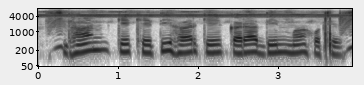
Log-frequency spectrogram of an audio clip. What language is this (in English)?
Chhattisgarhi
